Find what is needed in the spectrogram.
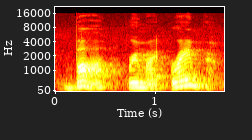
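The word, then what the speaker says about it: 八: That's because the word for the number 8, ba, rhymes with the word for prosperity, fa.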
